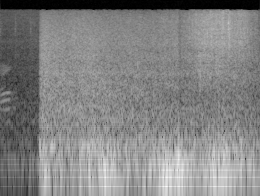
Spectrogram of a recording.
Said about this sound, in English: Back on parts of the South Coast, some people who headed out early this morning faced some very strong winds today.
